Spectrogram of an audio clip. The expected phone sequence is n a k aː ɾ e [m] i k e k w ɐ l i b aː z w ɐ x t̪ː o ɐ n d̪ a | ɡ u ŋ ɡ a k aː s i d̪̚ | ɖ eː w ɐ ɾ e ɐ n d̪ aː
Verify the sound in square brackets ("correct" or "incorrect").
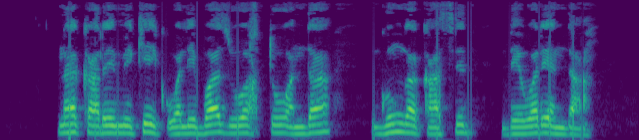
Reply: correct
